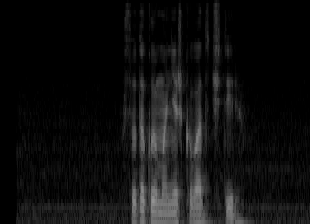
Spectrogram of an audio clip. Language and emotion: Russian, neutral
